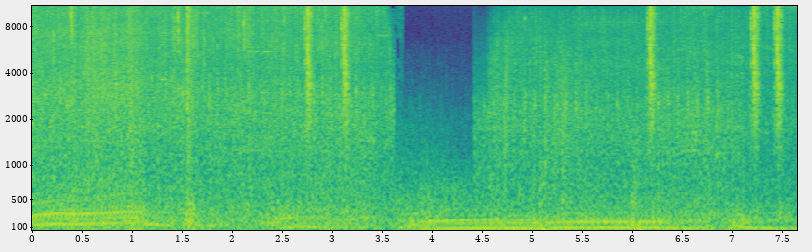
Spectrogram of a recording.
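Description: A heavy machine gun fires in short bursts.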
